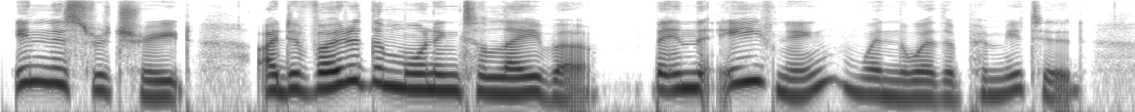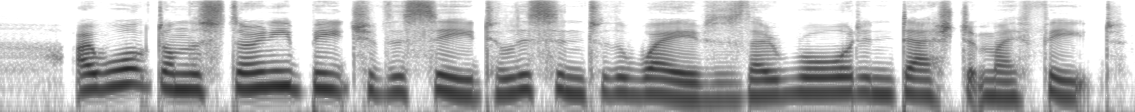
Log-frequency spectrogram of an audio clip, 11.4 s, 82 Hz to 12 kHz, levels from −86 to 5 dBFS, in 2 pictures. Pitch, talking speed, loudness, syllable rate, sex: 205 Hz, 205 wpm, -20 LUFS, 5.4 syllables/s, female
